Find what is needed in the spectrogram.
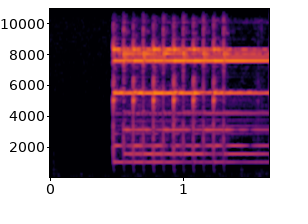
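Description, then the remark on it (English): A bell used as the Lime Tree team's quiz buzzer bursts in suddenly and rings in a rapid, bright metallic trill, about a dozen quick strikes, then fades slightly while still ringing. No one speaks. “So the Lime Tree buzzer this week is the bell.”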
